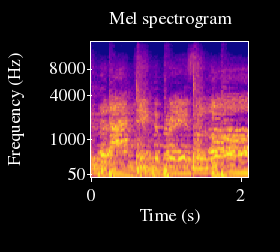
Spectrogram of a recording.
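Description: Live praise and worship song: a choir singing over a band with drums and bass.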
